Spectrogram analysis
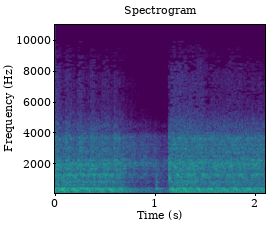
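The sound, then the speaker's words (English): Sustained, dense machine gun fire in a radio drama, loud and continuous with one brief dip partway through before the burst resumes at full force. “give me that machine gun. Thanks. All right. Whichever one of you fired that shot...”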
